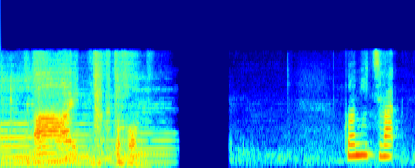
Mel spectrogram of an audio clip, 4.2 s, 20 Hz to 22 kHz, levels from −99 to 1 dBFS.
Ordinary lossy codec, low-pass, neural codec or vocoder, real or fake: MP3, 48 kbps; 7.2 kHz; codec, 32 kHz, 1.9 kbps, SNAC; fake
